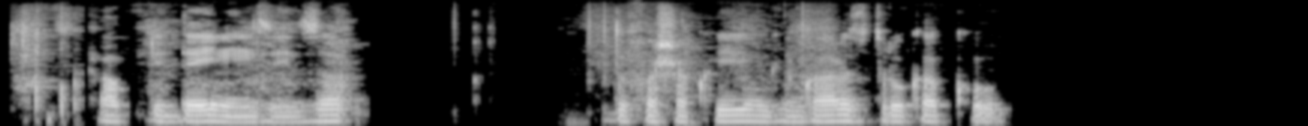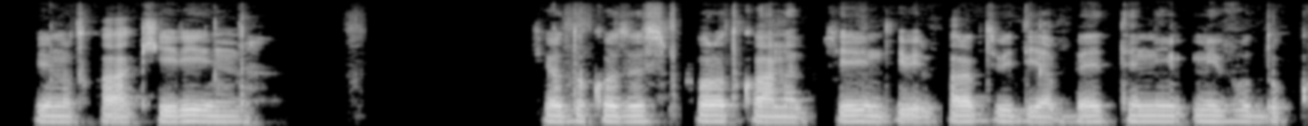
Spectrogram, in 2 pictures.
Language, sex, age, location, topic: Kinyarwanda, female, 18-24, Musanze, government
